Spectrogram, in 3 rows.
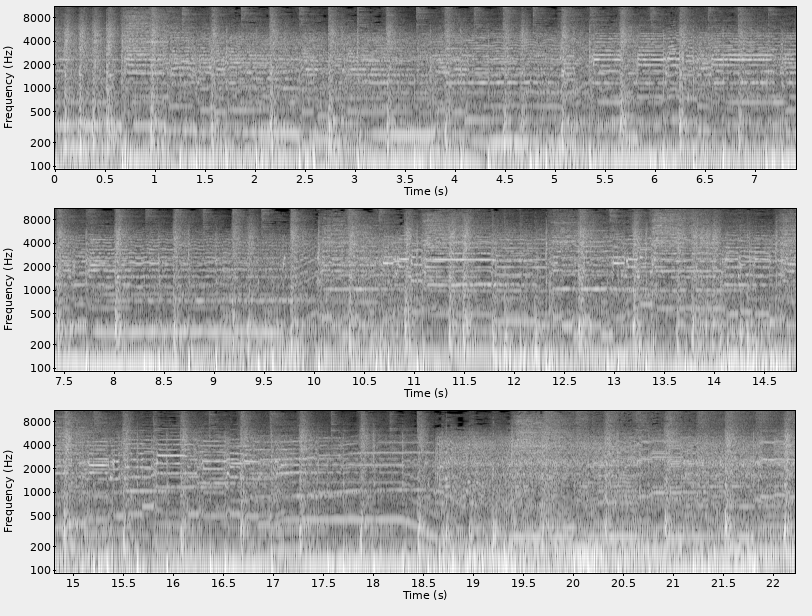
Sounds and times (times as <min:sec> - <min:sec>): Bass guitar: 0:00.0 - 0:22.2
Electric guitar: 0:00.0 - 0:22.2.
